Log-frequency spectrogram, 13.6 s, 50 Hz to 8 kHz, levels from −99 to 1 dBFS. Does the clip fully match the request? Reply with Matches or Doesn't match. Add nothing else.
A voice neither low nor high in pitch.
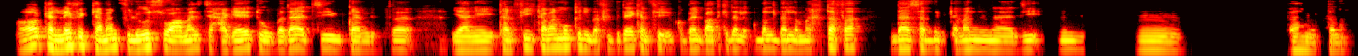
Doesn't match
